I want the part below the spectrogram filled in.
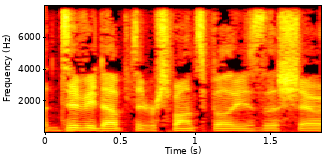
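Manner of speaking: ordinary talk, nothing marked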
